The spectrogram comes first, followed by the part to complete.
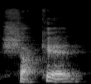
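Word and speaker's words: שָׁקֵד: Hebrew, we realize that the Hebrew word for an almond tree, is shaked, and the Hebrew for watch over is shoked. In both cases, spelled shin kuf dalet, but with different pronunciations.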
